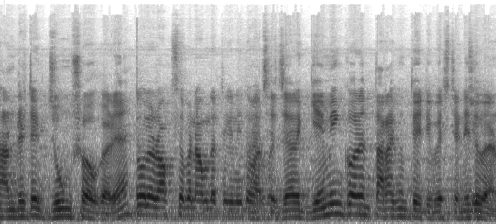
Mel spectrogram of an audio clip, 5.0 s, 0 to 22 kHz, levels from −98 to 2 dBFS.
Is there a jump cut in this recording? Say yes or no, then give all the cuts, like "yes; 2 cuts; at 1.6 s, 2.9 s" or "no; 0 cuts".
yes; 1 cut; at 1.4 s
